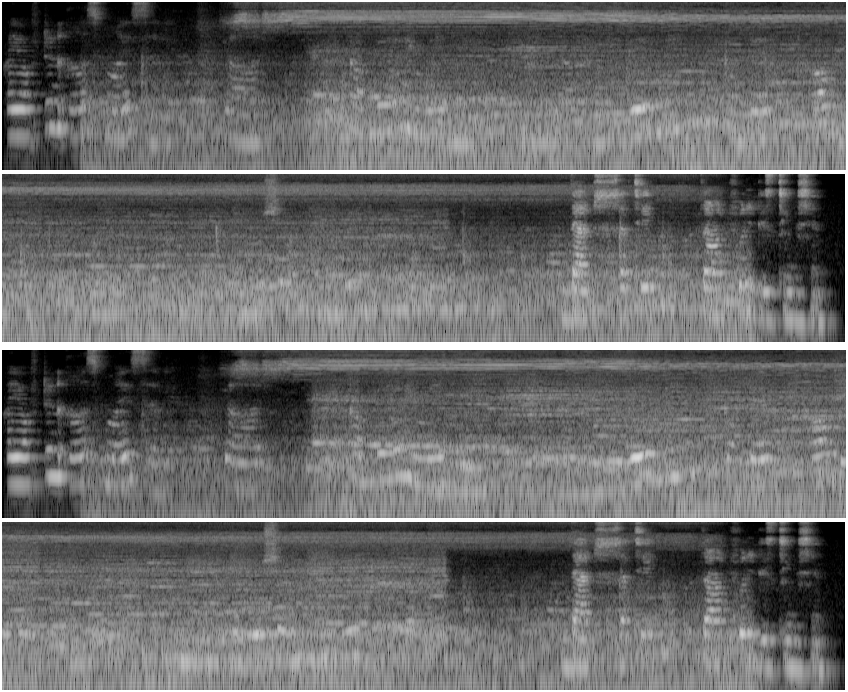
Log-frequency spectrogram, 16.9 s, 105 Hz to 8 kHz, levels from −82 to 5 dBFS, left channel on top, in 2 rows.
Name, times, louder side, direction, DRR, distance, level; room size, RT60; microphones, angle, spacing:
voice 1, 0.0-1.8 2.2-2.6 3.5-6.9 7.2-8.8 9.3-9.7 10.7-12.8, right 3 dB, 40° right, 1.5 m, -27 dB
Crowd, 0.8-15.9, left 2 dB, 85° left, 0.7 m, -29 dB
sound 1, 2.2-15.7, left 2 dB, 15° left, 1.2 m, -27 dB
sound 2, 3.1-12.9, right 4 dB, 75° right, 0.4 m, -29 dB
voice 2, 14.0-15.0 15.4-16.6, left 2 dB, 65° left, 1.3 m, -23 dB
3.3 x 2.2 x 3.9 m
head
